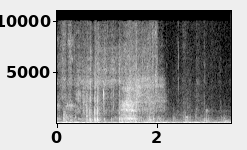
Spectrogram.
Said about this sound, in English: The best is when my one dog starts snoring loudly. Best sound in the world.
